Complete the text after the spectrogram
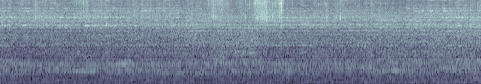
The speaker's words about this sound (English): I was on the roof, but I don't know if you can hear it, but there's some heavy construction going on. So I'm walking to the other side of the rooftop here. Ooh, I think that's a jackhammer.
